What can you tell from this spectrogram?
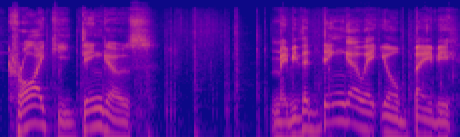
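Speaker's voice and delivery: put-on a shaky, half-laughing stab at an Australian accent; attempted Australian accent. Streamer trying an Australian accent for chat, laughing. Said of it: "my accents are".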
